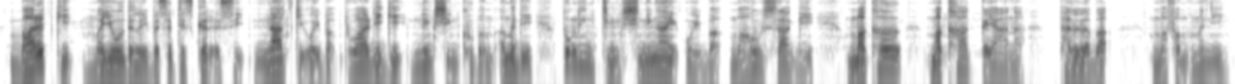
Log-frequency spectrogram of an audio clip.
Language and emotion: Manipuri, neutral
